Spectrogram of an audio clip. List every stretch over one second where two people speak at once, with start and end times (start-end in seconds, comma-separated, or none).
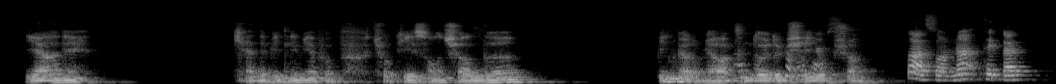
7.3-8.5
